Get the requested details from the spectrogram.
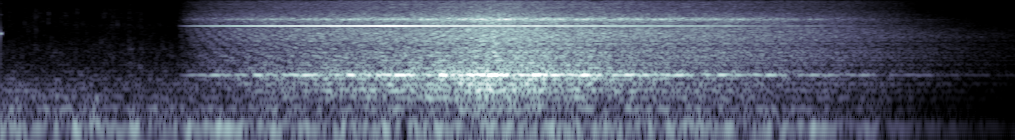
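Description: A winged creature takes off with a loud rushing whoosh that swells and fades.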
